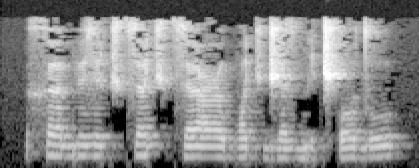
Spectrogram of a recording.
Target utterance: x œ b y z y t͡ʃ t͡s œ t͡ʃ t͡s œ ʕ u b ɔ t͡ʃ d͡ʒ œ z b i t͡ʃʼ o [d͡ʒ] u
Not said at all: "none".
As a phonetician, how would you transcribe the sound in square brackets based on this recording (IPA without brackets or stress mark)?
d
